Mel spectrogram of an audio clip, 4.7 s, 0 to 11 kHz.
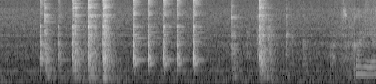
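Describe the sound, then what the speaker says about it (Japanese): Onion and minced garlic are stir-fried in a pan, heard mostly as a quick run of sharp spatula taps and scrapes against the metal, close and rhythmic, with little sizzle beneath. "あとニンニクのみじん切り、小さめのニンニクのみじん切り1個で、しんなりするまで炒めていきます"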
